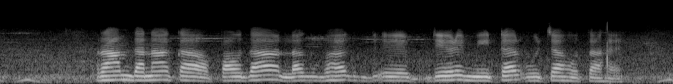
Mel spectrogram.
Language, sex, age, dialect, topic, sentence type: Hindi, female, 18-24, Hindustani Malvi Khadi Boli, agriculture, statement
